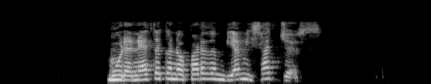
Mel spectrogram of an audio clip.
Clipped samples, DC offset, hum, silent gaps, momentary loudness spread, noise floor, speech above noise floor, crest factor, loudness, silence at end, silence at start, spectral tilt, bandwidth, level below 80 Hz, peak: under 0.1%; under 0.1%; none; none; 15 LU; -81 dBFS; 66 dB; 18 dB; -16 LUFS; 1.15 s; 1.1 s; -4.5 dB/octave; 7.8 kHz; -62 dBFS; -2 dBFS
